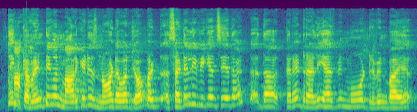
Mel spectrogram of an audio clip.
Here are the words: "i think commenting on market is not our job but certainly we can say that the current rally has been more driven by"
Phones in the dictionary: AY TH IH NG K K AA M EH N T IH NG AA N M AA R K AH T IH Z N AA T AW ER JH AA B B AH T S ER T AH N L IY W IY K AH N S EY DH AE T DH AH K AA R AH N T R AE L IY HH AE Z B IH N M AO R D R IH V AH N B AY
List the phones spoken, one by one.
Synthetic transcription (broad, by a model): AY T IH NG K K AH M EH N T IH NG AA N M AA R K AH T IH Z N AA T AW ER JH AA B B AH T S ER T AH N L IY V IY K AH N S EY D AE T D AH K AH R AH N T R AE L IY HH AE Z B IH N M AO R D R IH V AH N B AY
